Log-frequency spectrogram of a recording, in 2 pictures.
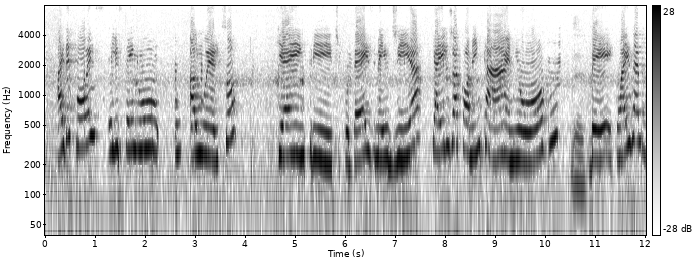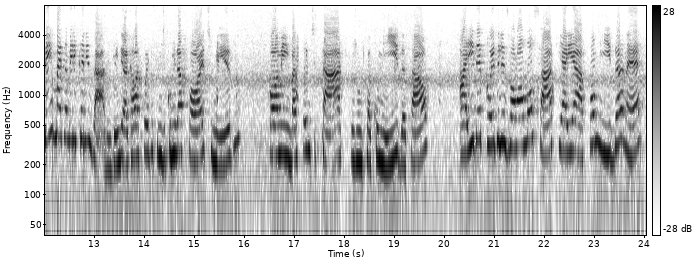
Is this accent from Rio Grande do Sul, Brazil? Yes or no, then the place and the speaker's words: no; Ribeirão Preto, São Paulo, Brazil; now in São Paulo, Brazil; Não, eu sou de Ribeirão Preto, né?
